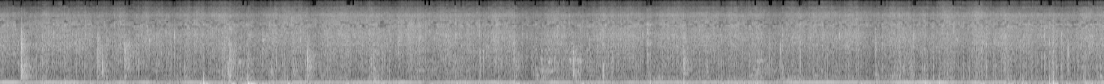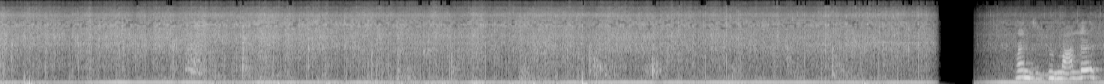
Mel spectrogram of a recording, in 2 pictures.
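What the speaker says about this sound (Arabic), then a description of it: "هنزل بقى عليها بالبصل، بصل مقطعه شرايح بالشكل ده كده اهو" Sliced onions hit hot oil in a pan with browned beef head meat, frying with a loud, steady sizzle and hiss that runs unbroken for about twenty seconds, with a short cut near the end and a brief voice after it.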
